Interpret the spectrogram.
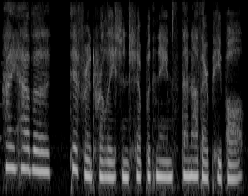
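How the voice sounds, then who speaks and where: An actress voicing an enigmatic, gentle young maiden in a video game, soft and breathy, with a calm, reflective delivery. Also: female voice, medium pitch, normal speed, dry recording. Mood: wistful.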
